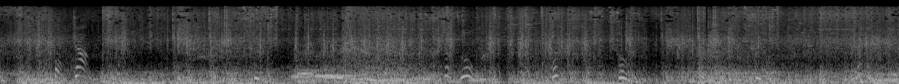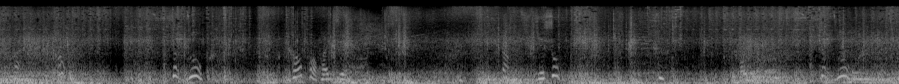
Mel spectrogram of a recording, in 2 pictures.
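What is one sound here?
Game sound effects boom and crash with rapid hits and explosions.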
